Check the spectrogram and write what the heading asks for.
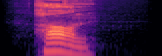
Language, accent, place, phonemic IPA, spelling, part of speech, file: German, Germany, Berlin, /hɔrn/, Horn, noun / proper noun, De-Horn.ogg
- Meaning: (noun) 1. horn (musical instrument) 2. horn (projection, of an animal, altar, etc.) 3. cornet 4. cranial parietal bones 5. horn (substance from which animal horns are made); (proper noun) a surname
